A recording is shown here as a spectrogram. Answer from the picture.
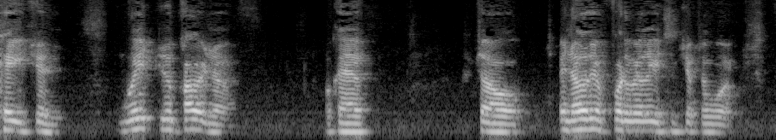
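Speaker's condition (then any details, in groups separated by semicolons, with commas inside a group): Cerebral palsy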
